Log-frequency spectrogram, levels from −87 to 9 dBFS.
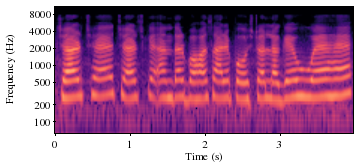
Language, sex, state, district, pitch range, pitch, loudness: Hindi, female, Bihar, Katihar, 255-280 Hz, 270 Hz, -17 LUFS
